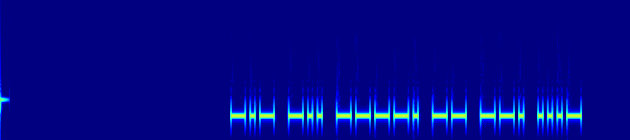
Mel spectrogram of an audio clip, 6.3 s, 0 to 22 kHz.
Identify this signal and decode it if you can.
Morse code, heard as a keyed tone, about 25 wpm, 700 Hz. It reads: KD9MGV
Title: USA Call Signs - 6 Characters - Repeated 2x - 25wpm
